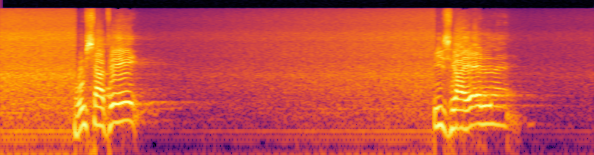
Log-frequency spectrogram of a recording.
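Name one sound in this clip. A man speaks through a microphone in an echoing hall, with short emphatic phrases.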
